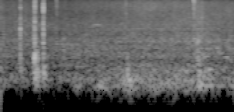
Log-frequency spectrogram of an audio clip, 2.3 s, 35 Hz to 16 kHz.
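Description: A few light clicks of the key turning in a 2007 Renault Clio's ignition, then a faint steady whirr as the car is started, catching first time.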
